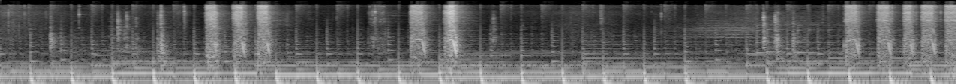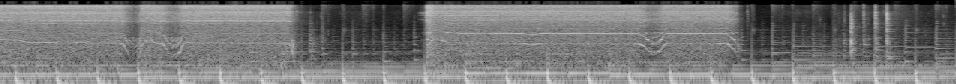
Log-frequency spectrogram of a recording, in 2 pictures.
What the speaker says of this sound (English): we're going to take these bumper bolts up here and we're going to loosen them about halfway.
